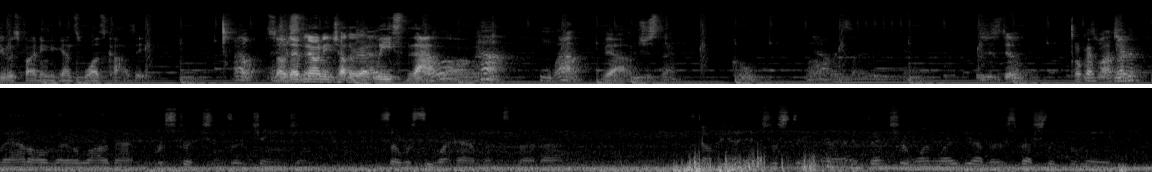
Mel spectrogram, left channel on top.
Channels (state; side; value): different; both; correlation 0.00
